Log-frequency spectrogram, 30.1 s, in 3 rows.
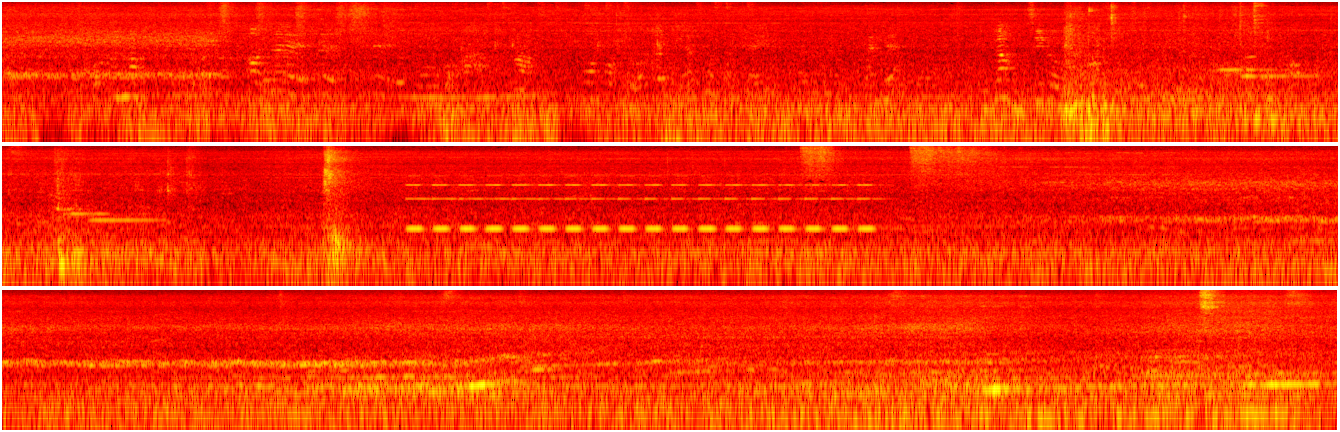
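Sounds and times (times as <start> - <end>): train rumble: 0.0 - 13.0, 16.7 - 30.0
train doors shutting: 7.8 - 13.0, 16.0 - 30.0.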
